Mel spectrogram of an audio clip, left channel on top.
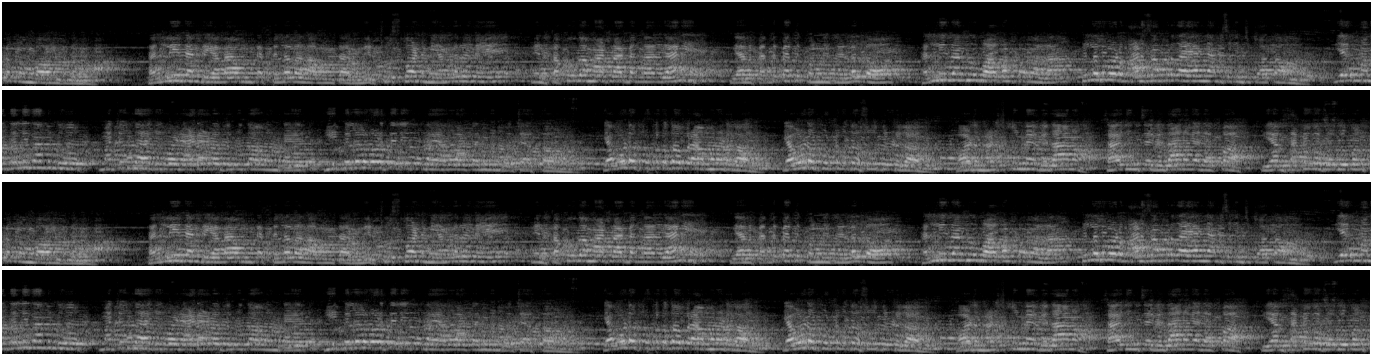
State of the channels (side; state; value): both; identical; correlation 1.00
